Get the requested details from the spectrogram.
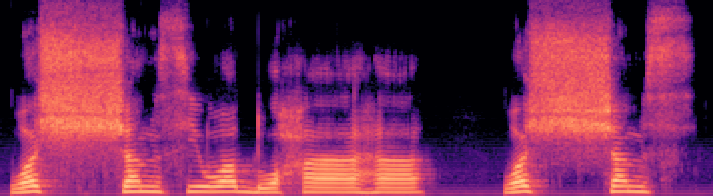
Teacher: Nous allons donc rentrer le L dans le shin et mettre une shadda sur le shin. Nous dirons wash-shamsi wa-duhaha, wash-shams. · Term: idgham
